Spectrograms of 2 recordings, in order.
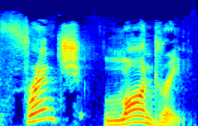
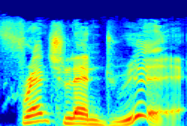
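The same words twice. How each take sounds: First: It is said in a plain English accent. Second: It is said in a mock French accent.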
